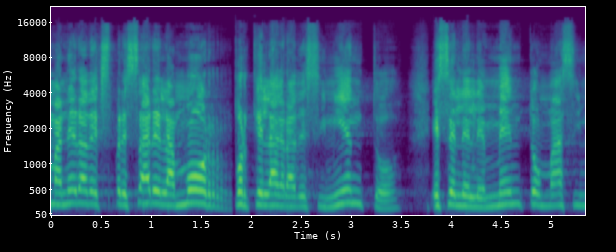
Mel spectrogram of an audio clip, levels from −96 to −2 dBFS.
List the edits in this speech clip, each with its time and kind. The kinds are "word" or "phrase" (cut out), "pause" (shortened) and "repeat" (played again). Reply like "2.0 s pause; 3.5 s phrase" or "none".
1.8 s pause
